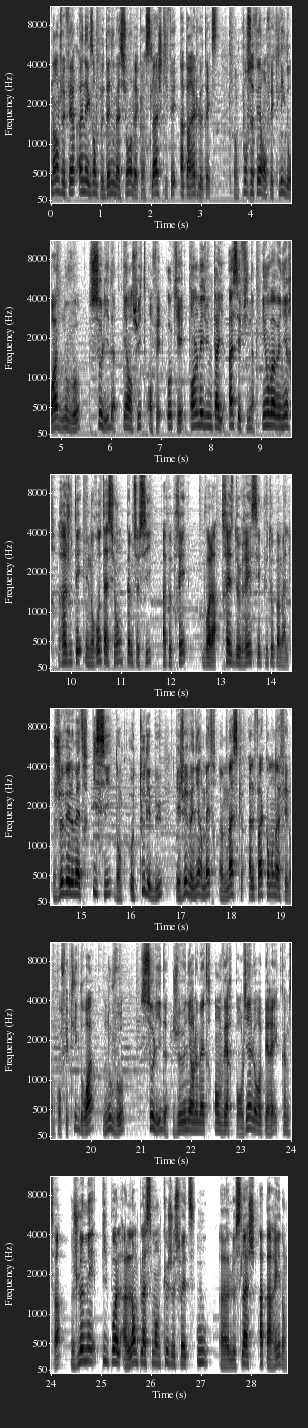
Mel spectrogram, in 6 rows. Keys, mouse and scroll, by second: 1.2 ctrl+z, 4.3 right click, 8.9 click, 12.3 click, 12.3 r, 13.6-19.4 drag, 13.6 r, 20.3-23.7 right drag, 24.3 click, 26.0 click, 28.0 click.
